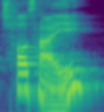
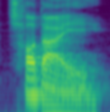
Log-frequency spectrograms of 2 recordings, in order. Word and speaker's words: 첫아이: So it's not 처사이, it's 첫아이, 첫아이.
